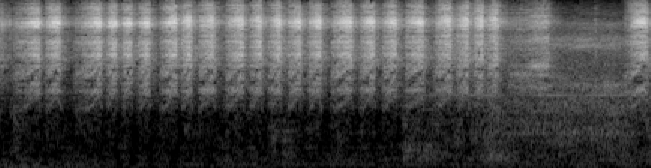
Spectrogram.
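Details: Cinereous tit singing in the rapid nonstop 'gacor konslet' style: a fast run of very high, thin, sharp notes, about five per second, briefly pausing near the end before resuming.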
